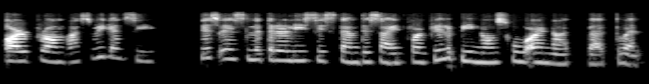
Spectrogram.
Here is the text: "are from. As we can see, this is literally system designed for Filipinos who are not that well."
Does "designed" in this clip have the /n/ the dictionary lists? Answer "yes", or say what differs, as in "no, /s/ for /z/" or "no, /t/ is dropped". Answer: no, /n/ is dropped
